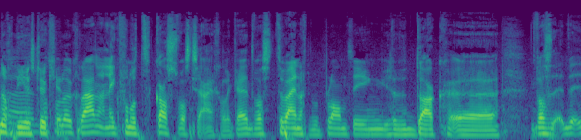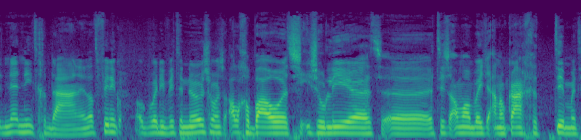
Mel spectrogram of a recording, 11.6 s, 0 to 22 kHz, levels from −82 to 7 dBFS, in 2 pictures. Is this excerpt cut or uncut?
cut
